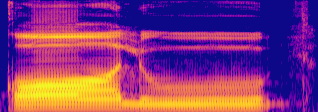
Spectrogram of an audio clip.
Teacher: قاف اس میں آپ نے موٹا رکھنا ہے، اور ساتھ الف جو ہے وہ بھی موٹا ہوگا، قالو۔ اب آگے جو مد ہے وہ مد منفصل ہے، اسے لمبا کیجیے گا 4 سیکنڈ۔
